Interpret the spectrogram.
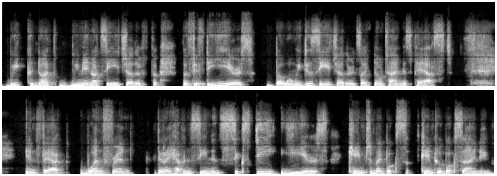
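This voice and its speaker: A woman's voice: sits low, darkish tone. An older woman from Boston, an author, chatting through her interview answers in a storytelling way, with frequent restarts. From Boston, USA.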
